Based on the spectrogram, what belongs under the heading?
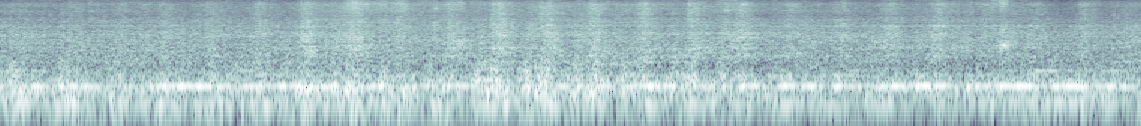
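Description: Loaded coal train's hopper cars rolling steadily past, a continuous rumble with scattered clicks of wheels over the rails, under a constant low hum.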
